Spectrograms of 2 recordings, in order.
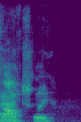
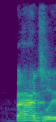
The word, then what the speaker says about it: Badgley: Penn Badgley, I don't even know, Badgley, I guess. I don't know how to say his name. It's Badgley. – Badgley, there we go.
